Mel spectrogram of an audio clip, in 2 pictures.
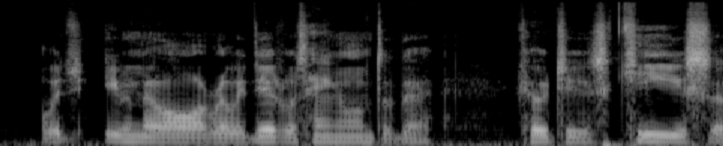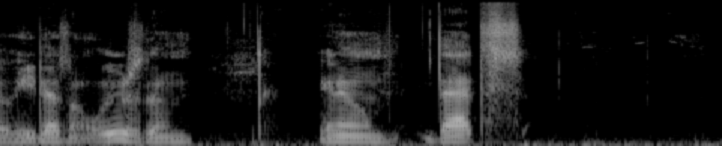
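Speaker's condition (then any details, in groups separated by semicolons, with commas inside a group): Cerebral palsy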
